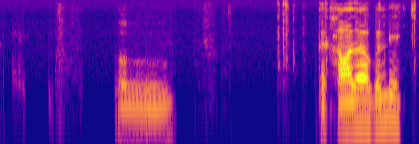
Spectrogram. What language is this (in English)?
Bangla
